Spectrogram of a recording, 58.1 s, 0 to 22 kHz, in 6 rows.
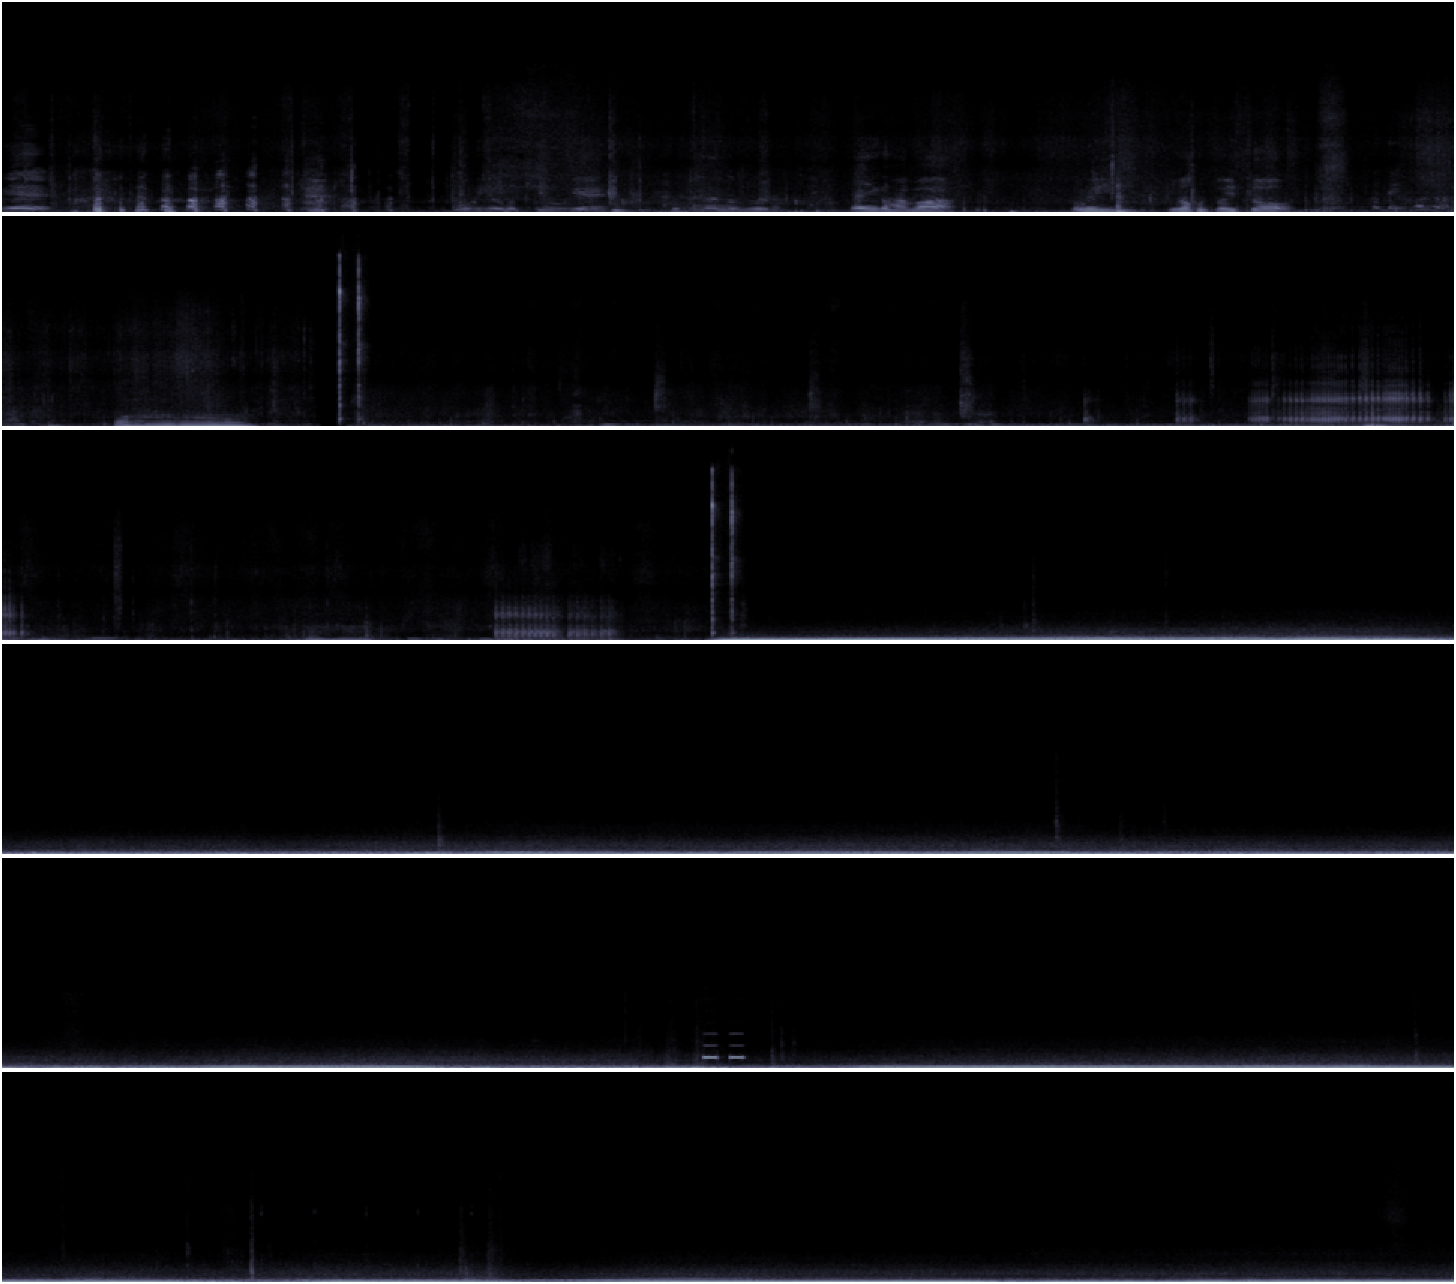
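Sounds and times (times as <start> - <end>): car engine accelerating: 24.1 - 58.0
short double beep: 43.4 - 43.8.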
